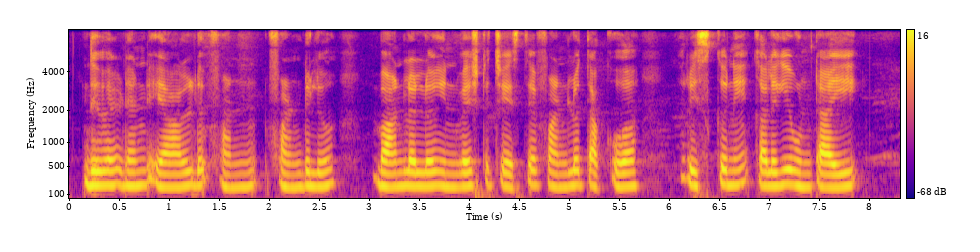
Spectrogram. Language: Telugu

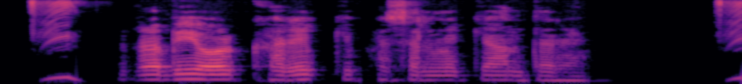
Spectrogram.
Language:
Hindi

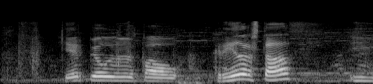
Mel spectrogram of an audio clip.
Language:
Icelandic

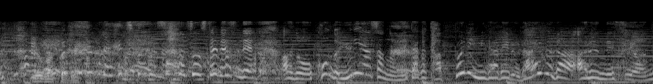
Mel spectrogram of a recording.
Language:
Japanese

